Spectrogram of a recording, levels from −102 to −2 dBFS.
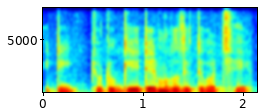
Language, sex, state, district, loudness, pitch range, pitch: Bengali, female, West Bengal, Alipurduar, -14 LUFS, 195-220 Hz, 210 Hz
